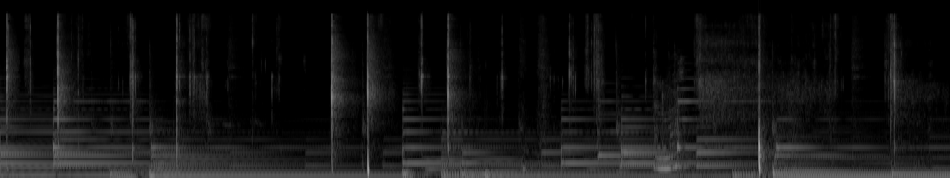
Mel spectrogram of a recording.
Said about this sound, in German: Auf jeden Fall ähm, habe ich so einen Fidget Spinner, wo man auch so runterdrücken kann.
